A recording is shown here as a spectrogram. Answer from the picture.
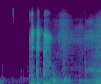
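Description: A pause in conversation: near silence at first, then faint breathy voice sounds from about half a second in.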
